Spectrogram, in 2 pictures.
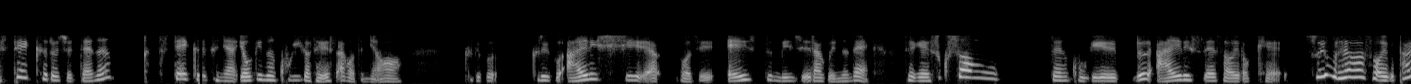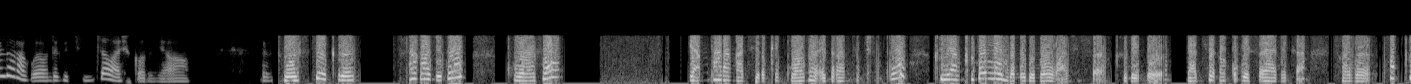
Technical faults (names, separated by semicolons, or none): mu-law and A-law mixed up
